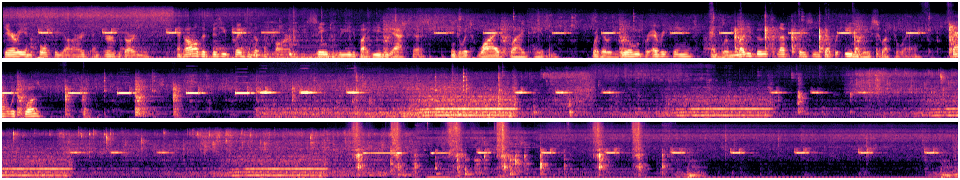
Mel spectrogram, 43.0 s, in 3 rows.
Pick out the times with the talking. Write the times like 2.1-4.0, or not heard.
0.0-14.9.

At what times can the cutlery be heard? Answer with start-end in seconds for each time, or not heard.
not heard.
